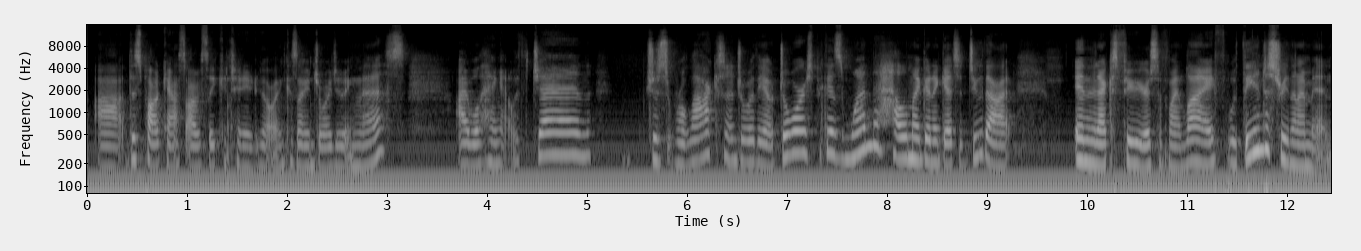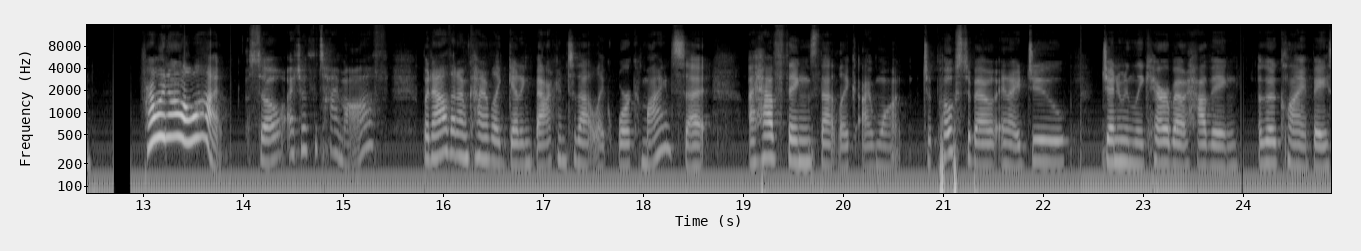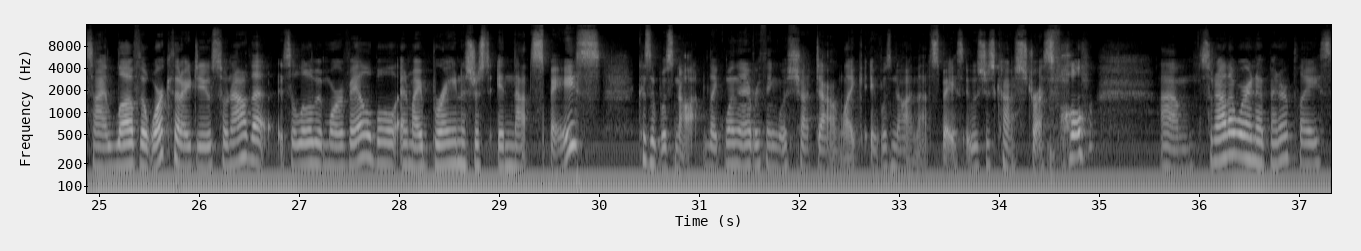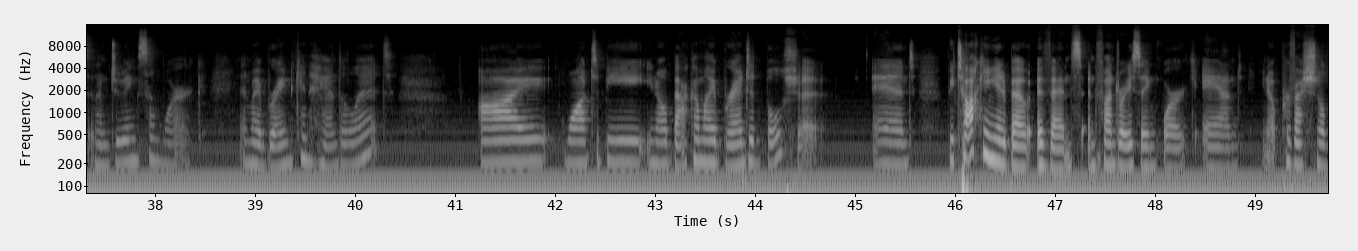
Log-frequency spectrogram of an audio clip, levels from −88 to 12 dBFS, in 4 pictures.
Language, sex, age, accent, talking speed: English, female, 20-39, American, 225 wpm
